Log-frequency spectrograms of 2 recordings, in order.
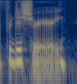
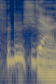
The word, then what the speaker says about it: fiduciary: step into relationship to be the fidiciary. I said it wrong, didn't I? I did it get it somewhat right. That's southern. Yeah, sorry. It's what you get. The money managers. No, stick with fiduciary.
